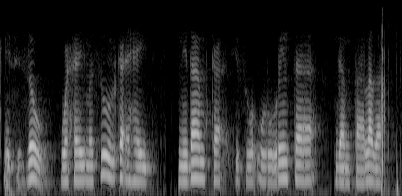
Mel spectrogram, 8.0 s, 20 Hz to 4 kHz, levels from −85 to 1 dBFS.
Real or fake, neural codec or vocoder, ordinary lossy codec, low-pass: fake; vocoder, 44.1 kHz, 80 mel bands, Vocos; none; 3.6 kHz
